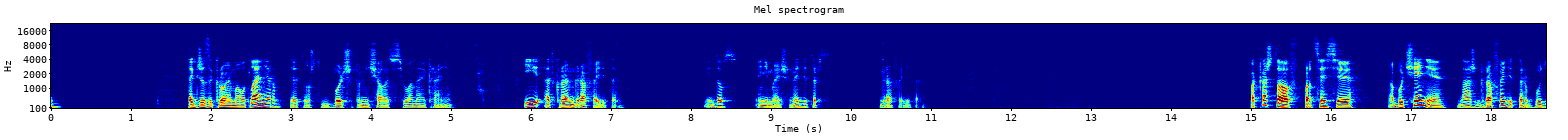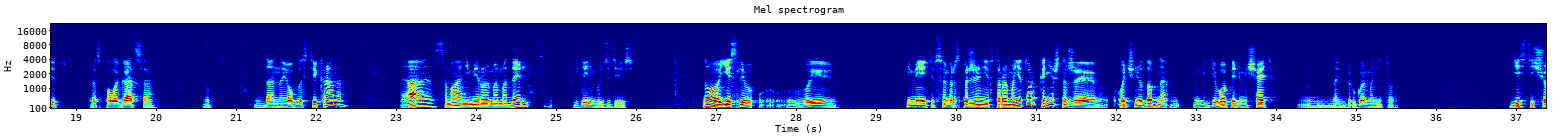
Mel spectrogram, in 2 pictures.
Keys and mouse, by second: 2.4 click, 4.8 alt+middle click, 5.2 alt+right click, 6.9 click, 10.3 click, 13.9-16.8 drag, 20.3 alt+middle click, 20.9 alt+click, 23.1 alt+middle click, 23.5 alt+right click, 23.8-24.1 alt+drag, 24.7 alt+middle click, 25.2 alt+click.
